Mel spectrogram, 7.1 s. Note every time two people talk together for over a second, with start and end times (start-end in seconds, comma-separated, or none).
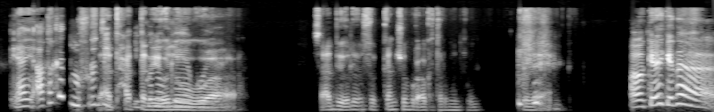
0.9-2.4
